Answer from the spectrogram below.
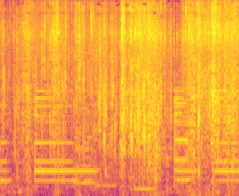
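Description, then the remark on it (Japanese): Continuous crinkling and rustling of paper as an issue of the weekly Japanese wrestling magazine Shūkan Puroresu (Weekly Pro Wrestling) is handled to look at its cover, with soft crunchy bursts throughout and faint sustained musical tones underneath. “じゃあね、早速今日のね、表紙の方を見てみましょう。”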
